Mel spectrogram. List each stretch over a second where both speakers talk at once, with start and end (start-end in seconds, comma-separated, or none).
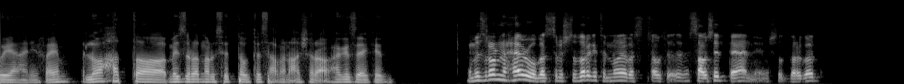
none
